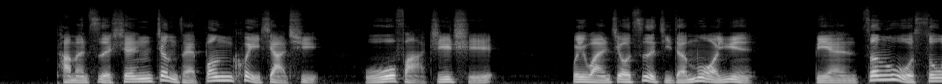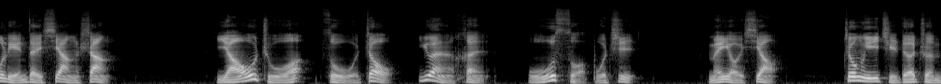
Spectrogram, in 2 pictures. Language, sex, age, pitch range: Chinese, male, 30-49, 95-130 Hz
